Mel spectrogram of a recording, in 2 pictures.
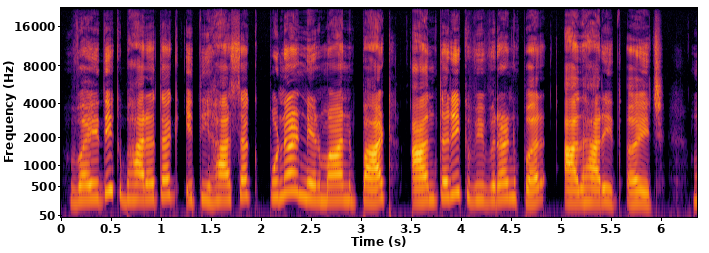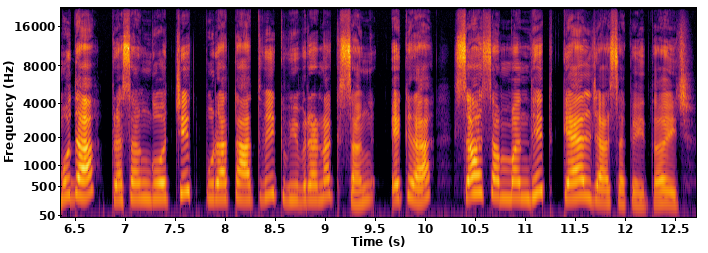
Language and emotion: Maithili, neutral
